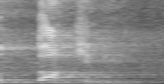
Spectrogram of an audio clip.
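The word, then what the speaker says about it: δοκιμή: Mas a palavra experiência, quando Paulo cita, a palavra no grego se pronuncia como dokme.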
